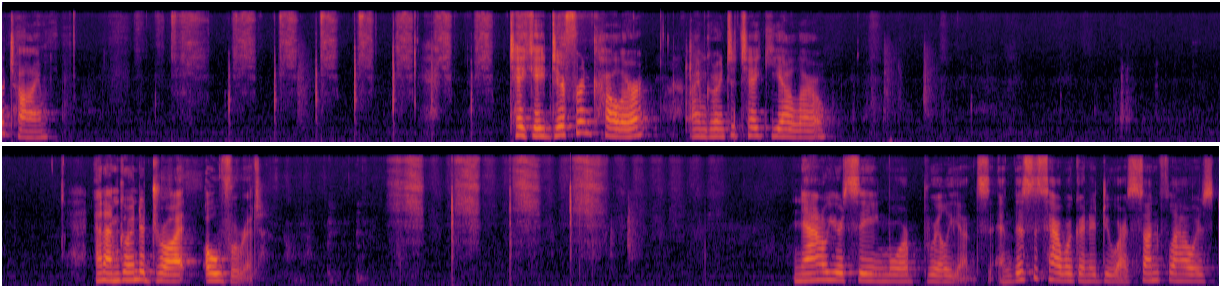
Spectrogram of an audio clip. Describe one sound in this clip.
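An elderly woman speaks calmly and clearly into a close microphone, pausing often.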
